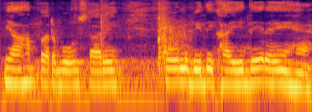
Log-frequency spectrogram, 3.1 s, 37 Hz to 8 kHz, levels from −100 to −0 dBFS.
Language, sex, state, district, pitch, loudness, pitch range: Hindi, male, Haryana, Jhajjar, 140 Hz, -12 LUFS, 135-150 Hz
